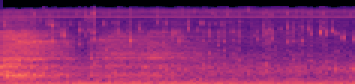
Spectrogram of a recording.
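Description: Shallow creek water trickling steadily over stones.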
